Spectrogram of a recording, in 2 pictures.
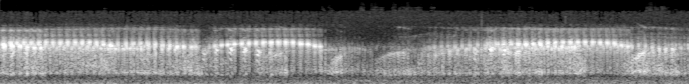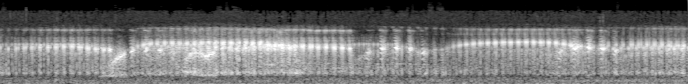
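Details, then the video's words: A chorus of frogs gives continuous fast, rattling croaks in repeated arching waves, each lasting two to three seconds, with one brief quieter gap near the fourth second. "Frogs croak/ Rechot żab/ Frösche quaken"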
